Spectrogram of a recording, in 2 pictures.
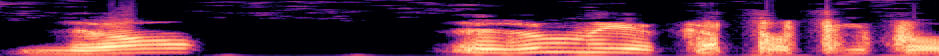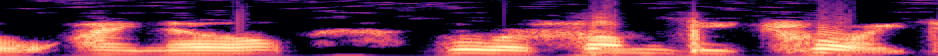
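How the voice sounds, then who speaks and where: An older man with a high, gravelly, slightly rough voice tells rambling anecdotes at a moderate pace as a guest in a casual storytelling interview, often restarting and drifting into asides. There's no echo, but the sound is muffled and lo-fi, like a phone line.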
